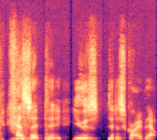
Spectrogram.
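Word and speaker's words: חסד: there is covenant loyalty hebrew speakers say something like hessed to use to describe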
